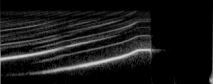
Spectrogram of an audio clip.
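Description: Cartoon sound effect for growing bigger: a single pitched tone that rises steadily in pitch for about a second and a half, then cuts off suddenly.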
